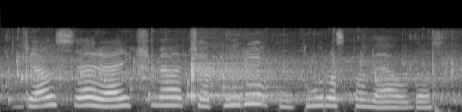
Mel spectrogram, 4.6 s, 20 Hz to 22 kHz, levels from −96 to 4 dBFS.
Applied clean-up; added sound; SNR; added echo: none; Drip / Trickle, dribble / Splash, splatter; 5 dB; none.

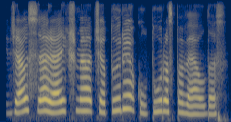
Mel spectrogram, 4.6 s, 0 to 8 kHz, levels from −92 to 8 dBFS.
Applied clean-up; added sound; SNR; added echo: none; none; none; none.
